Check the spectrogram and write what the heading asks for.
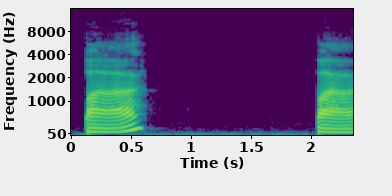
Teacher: the second tone is a from middle to high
